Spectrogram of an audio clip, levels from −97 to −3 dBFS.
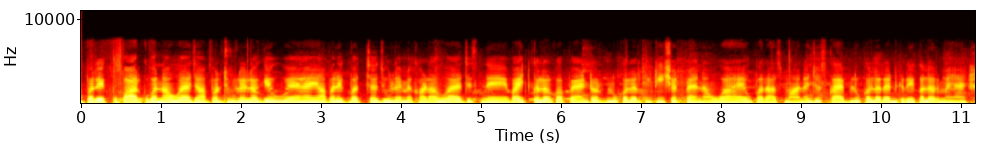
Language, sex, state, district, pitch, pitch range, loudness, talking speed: Hindi, female, Chhattisgarh, Bilaspur, 225 Hz, 215-230 Hz, -14 LUFS, 250 wpm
